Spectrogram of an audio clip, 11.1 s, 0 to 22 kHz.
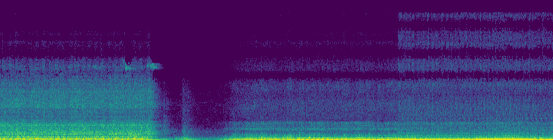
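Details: Nissan R32 RB20 straight-six, first start in 3 years, open downpipe with no exhaust: loud, raspy idle dips briefly then settles into a steady, even beat, no tapping or knocking; engine sounds healthy despite earlier concern, normal idle.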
